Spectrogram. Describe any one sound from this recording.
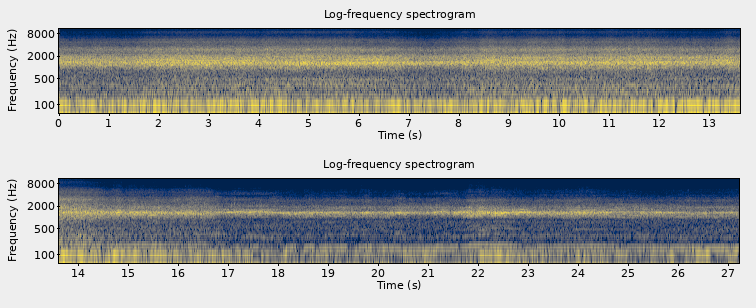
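A snowmobile engine drones steadily up close.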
